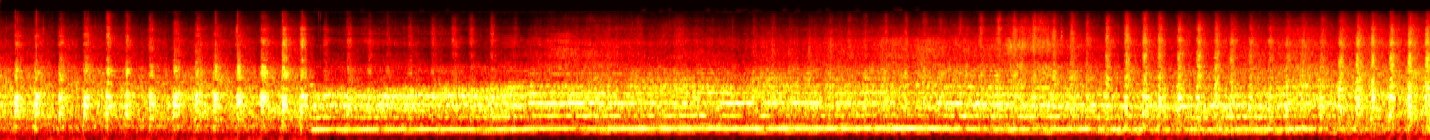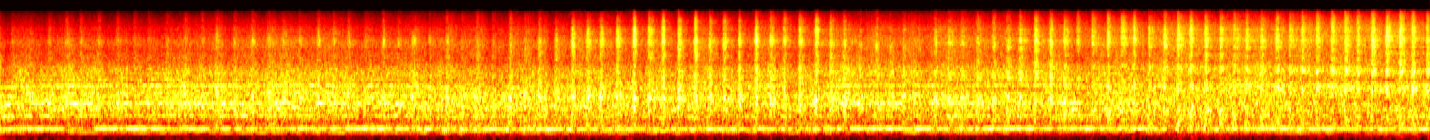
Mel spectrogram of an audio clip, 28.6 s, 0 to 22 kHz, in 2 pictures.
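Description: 2-8-0 steam locomotive No. 734 hauling a freight, its exhaust beating rapidly. From about three seconds in, its chime steam whistle is held in long blasts, broken briefly twice.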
